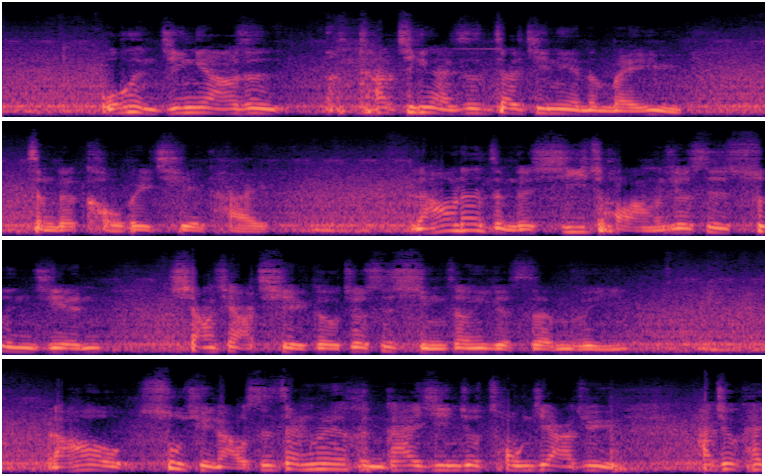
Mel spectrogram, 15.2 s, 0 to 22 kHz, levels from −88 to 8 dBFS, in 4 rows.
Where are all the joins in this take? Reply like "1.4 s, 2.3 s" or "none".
none

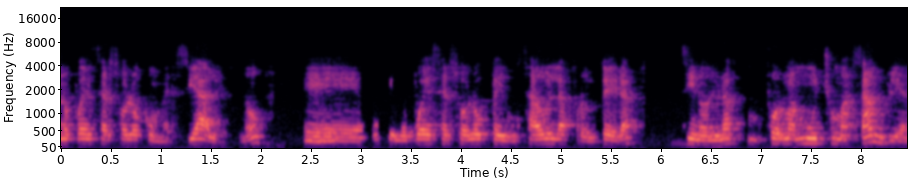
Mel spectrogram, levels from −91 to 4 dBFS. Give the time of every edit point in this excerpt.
none

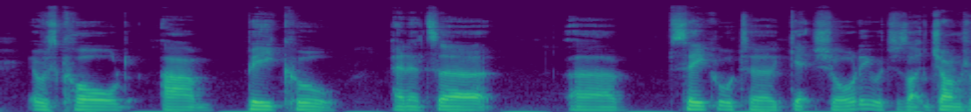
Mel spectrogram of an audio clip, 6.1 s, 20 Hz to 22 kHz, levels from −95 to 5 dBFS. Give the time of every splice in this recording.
none

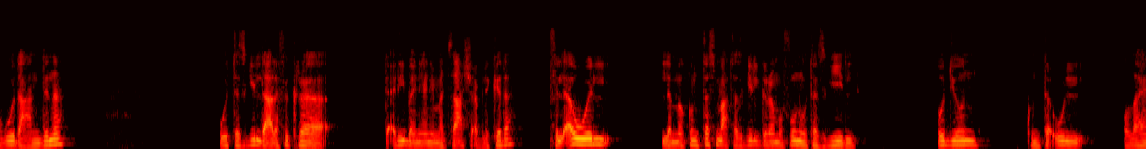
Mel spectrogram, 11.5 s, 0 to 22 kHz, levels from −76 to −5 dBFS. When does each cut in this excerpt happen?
none

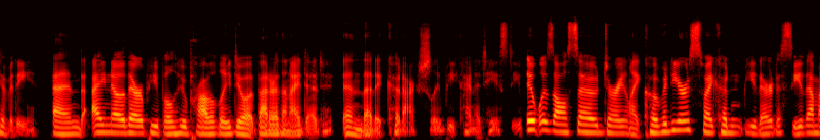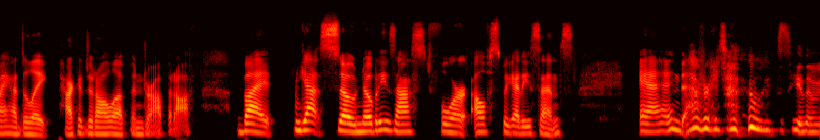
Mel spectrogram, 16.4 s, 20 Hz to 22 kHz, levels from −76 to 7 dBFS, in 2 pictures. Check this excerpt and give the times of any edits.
5.2 s

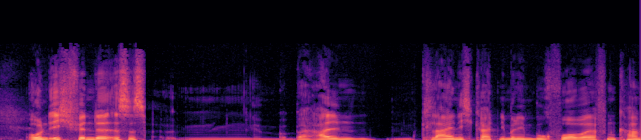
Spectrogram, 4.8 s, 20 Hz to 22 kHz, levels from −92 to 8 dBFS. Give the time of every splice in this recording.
1.1 s

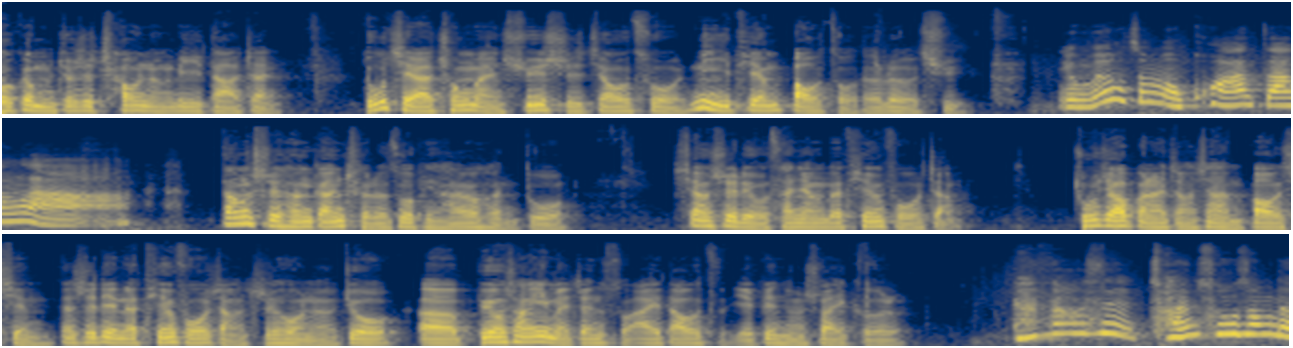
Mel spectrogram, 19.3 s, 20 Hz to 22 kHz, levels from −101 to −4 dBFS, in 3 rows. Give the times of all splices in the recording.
5.1 s

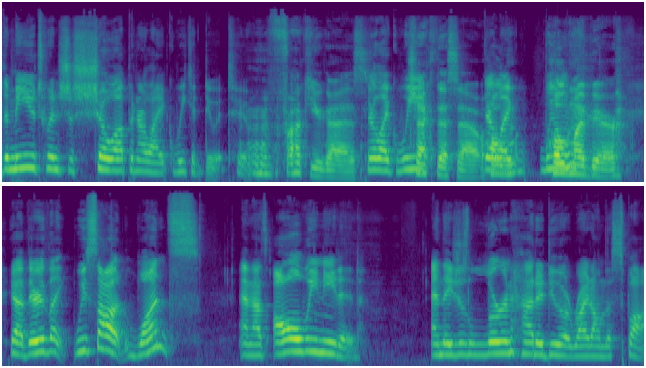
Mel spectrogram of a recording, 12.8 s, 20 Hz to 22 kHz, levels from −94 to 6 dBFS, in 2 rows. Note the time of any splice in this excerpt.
none

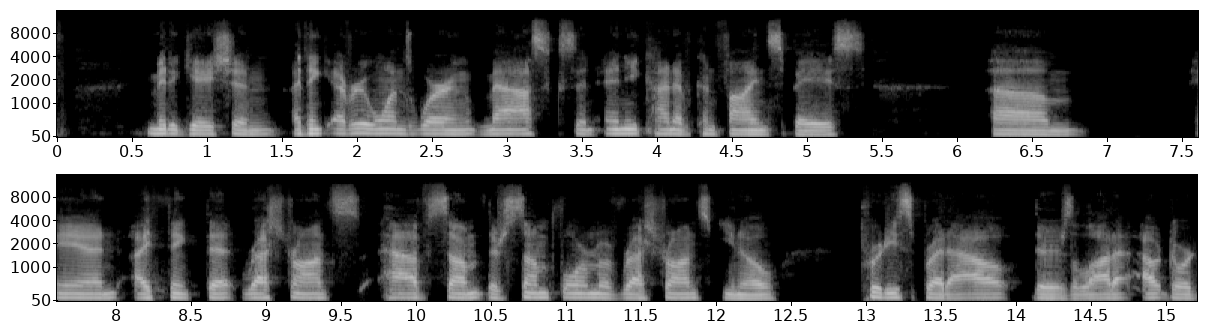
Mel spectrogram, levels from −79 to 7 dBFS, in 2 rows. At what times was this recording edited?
12.0 s

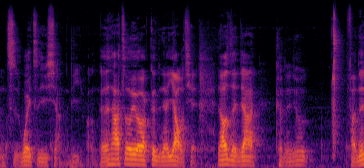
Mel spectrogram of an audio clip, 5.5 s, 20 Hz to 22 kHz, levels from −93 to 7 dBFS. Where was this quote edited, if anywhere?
1.5 s

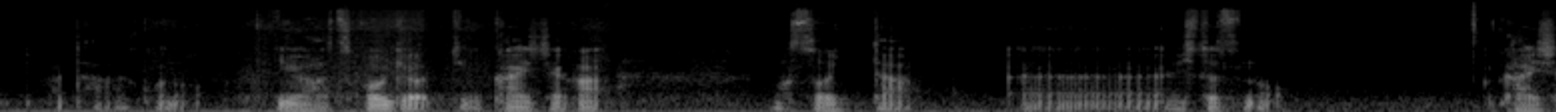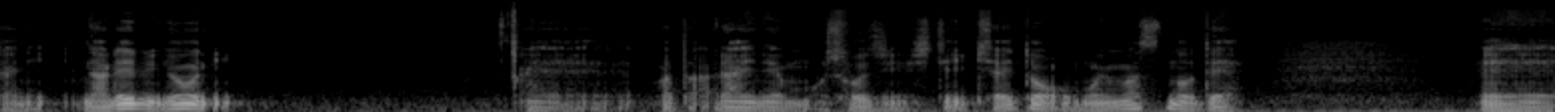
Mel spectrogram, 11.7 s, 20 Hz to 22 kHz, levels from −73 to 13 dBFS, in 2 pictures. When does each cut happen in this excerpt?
none

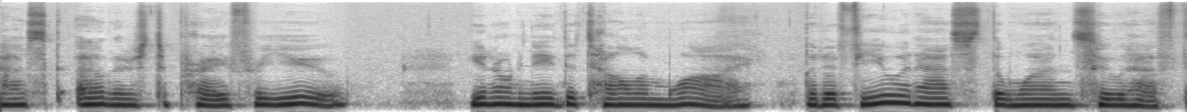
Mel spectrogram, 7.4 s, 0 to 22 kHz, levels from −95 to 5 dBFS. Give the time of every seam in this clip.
3.2 s, 4.9 s

